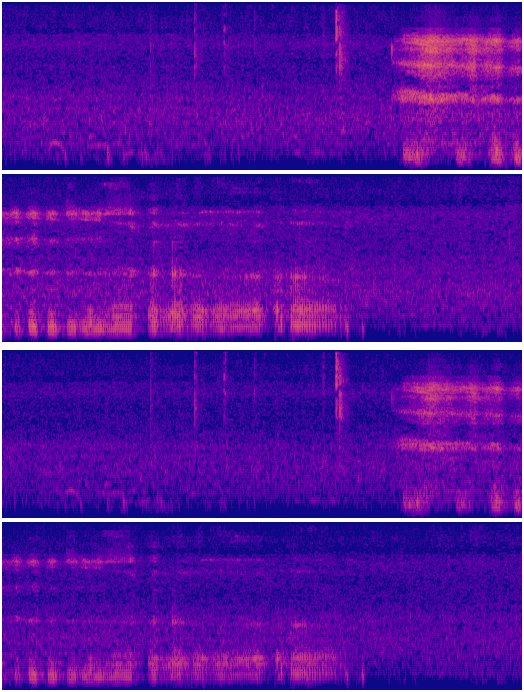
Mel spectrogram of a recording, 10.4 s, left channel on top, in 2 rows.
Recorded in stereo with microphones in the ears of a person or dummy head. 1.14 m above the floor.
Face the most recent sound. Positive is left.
turn(degrees=30)  # may be behind; listen again after turning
